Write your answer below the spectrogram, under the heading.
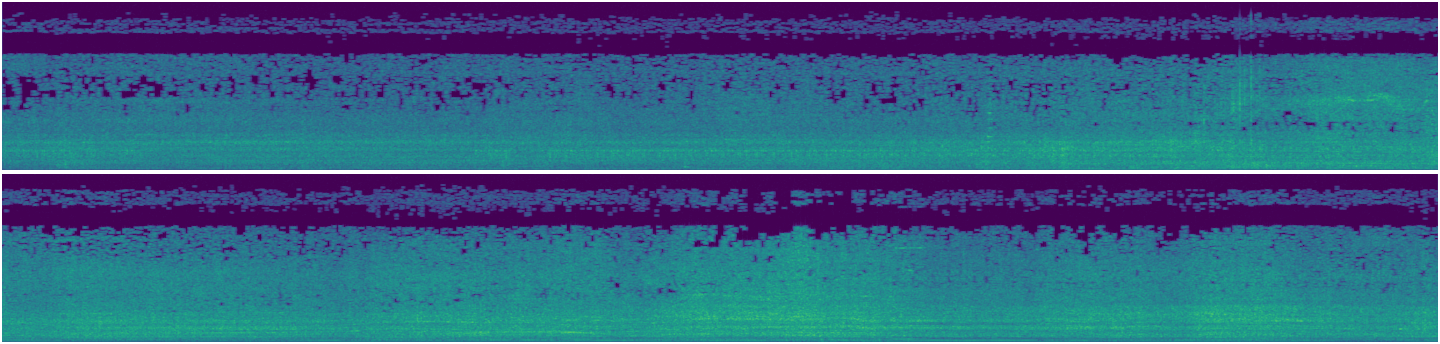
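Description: Wheel loaders' diesel engines working snow, with revs rising and falling under load, over a steady engine drone and scraping noise, growing louder about a third of the way in.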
